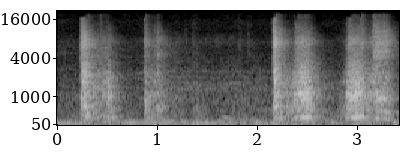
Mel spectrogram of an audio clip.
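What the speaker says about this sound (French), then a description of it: "Ça fait bien le bruit habituel des moteurs qui ne veulent pas démarrer parce qu'on a une batterie un petit peu faible." A car engine with a weak battery cranks but fails to start, in two separate bursts of laboured starter grinding with a pause between, close and fairly loud.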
